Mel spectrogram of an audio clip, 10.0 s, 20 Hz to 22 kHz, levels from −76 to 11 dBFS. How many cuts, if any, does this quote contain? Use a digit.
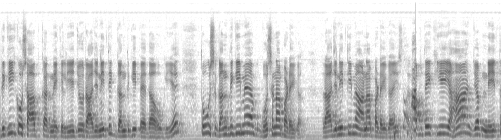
1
